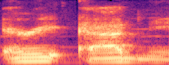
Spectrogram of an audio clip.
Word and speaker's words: Ariadne: consistent I was consistent ariadne okay Airy Adney is how it's pronounced I am so sorry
